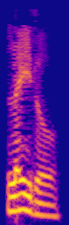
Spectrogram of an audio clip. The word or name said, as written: ladle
